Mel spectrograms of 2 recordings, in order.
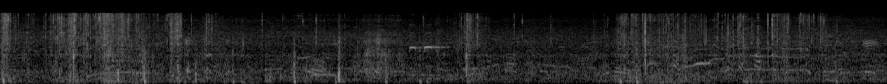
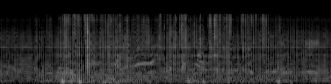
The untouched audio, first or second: first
